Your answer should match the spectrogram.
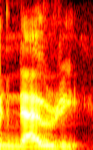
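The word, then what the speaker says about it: knavery: Word है वो है नेवरी, के साइलेंट है, दैट्स कॉल्ड नेवरी।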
